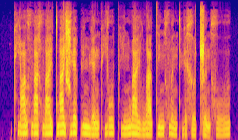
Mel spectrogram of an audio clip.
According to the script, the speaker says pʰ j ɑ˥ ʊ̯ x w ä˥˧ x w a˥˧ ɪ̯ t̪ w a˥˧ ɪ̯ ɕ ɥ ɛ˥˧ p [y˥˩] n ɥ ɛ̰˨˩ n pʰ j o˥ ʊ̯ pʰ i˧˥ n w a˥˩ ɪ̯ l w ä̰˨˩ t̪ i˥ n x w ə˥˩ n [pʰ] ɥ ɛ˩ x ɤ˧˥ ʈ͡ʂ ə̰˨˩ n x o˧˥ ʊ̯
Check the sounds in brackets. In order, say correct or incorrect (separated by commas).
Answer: correct, incorrect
